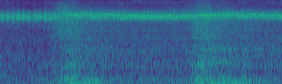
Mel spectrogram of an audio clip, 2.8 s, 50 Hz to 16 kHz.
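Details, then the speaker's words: 1990 Dodge Omni, four-cylinder automatic, revived after sitting on an Iowa farm, with new parts: fires right up, idles with low steady rumble and takes two throttle blips cleanly; runs healthy and even. "i love that this thing just fires right up"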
